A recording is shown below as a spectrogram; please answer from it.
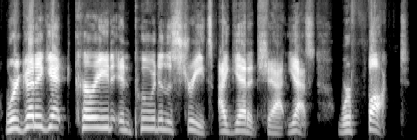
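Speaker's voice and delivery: loud, slow mock-doom rant; sarcastic rant. Real, not acted. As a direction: hammer each word, fed up. Sarcastic ranting at chat.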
